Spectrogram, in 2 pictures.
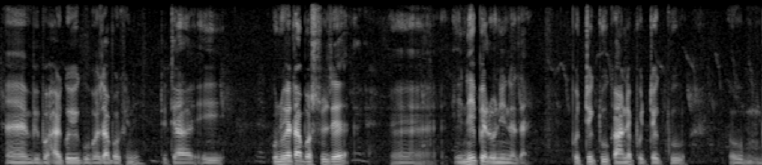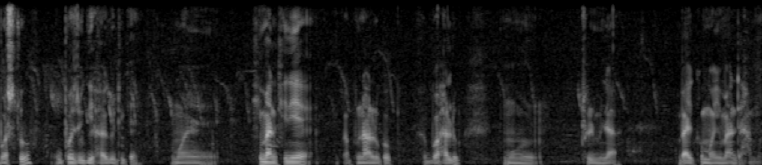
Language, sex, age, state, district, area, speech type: Assamese, male, 45-60, Assam, Golaghat, urban, spontaneous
